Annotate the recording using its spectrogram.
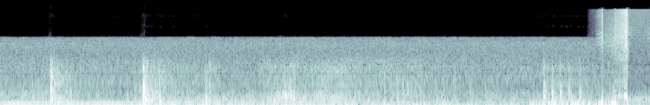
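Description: Steady hiss with a low hum, broken by two faint clicks in the first two seconds and a short rattle of clicks near the end.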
